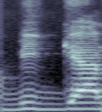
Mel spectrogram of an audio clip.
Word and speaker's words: বিজ্ঞান: যেমন দেখো বিজ্ঞান বানানে এই যে উচ্চারণটা কি হয়ে গেছে, গ প্লাস গয়ে চন্দ্রবিন্দু আকার হয়ে গেছে।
